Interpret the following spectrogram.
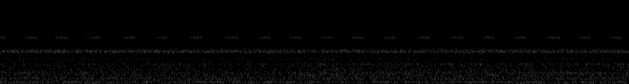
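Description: Faint crickets chirping at night: one steady high trill with a higher chirp pulsing about three times a second.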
